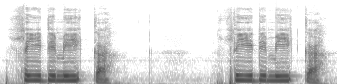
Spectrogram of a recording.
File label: "re temehkv", Muscogee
